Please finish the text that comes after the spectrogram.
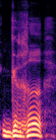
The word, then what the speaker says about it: grain: Donc, le S final n'est pas prononcé. A-I-N. Ça vous donne le son 1. Et donc, on prononce grain.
